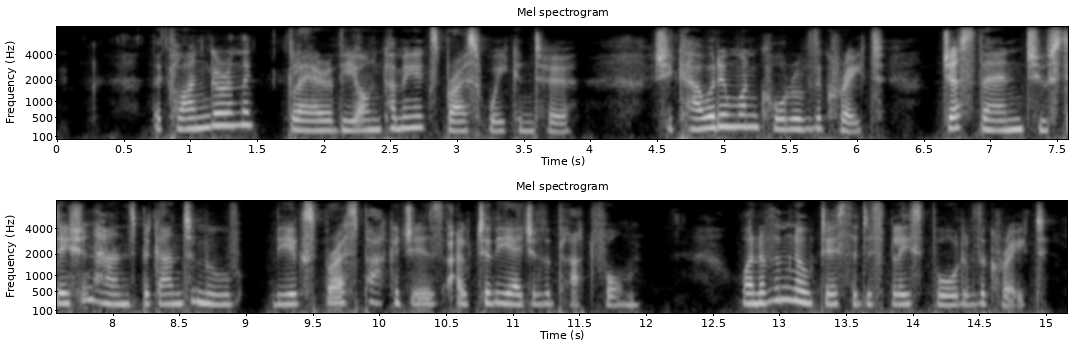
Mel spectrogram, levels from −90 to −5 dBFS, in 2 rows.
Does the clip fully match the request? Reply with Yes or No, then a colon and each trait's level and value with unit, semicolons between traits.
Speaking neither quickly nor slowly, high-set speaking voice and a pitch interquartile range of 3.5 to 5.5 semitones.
No: average, 180 wpm; high, 225 Hz; average, 2.7 semitones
